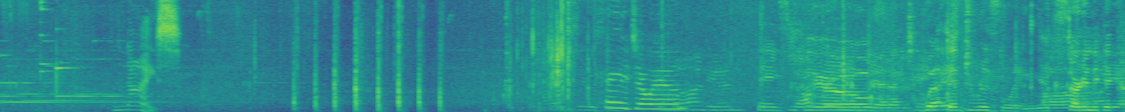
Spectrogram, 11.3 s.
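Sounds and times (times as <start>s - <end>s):
speech: 1.1s - 1.9s, 5.8s - 11.2s
knocking on a front door: 2.9s - 4.5s.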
